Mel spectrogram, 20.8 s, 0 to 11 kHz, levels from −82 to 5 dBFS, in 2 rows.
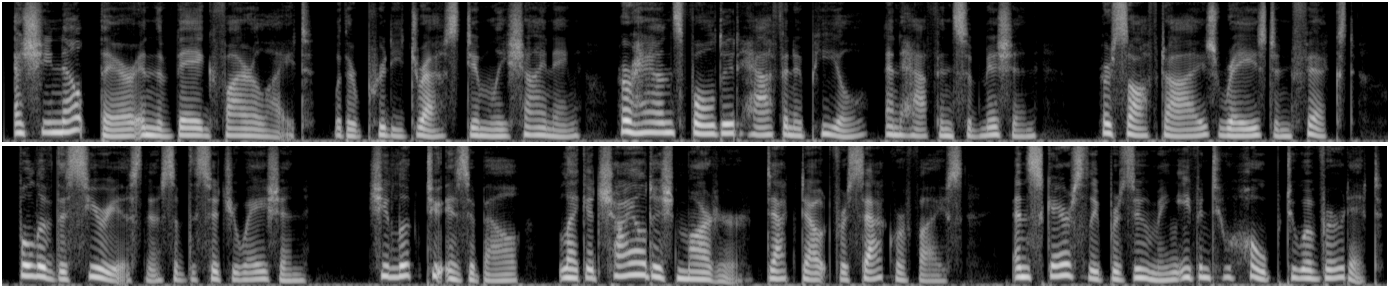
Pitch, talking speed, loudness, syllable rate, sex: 175 Hz, 165 wpm, -21 LUFS, 5.0 syllables/s, female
